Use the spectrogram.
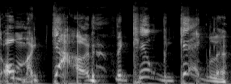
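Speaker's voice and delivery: high, wailing Travolta-style grief; John Travolta impression. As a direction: wail like Travolta in despair. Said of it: "Sound like John Travolta".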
